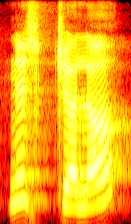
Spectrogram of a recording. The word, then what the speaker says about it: निश्चल: नी के साथ में आधा श शंकर जी वाला, निश। च में अ का उच्चारण मिक्स, निश्चल।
